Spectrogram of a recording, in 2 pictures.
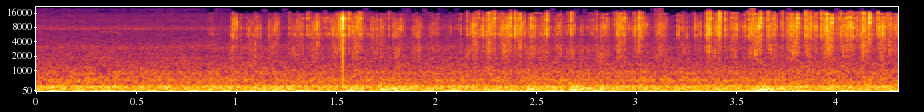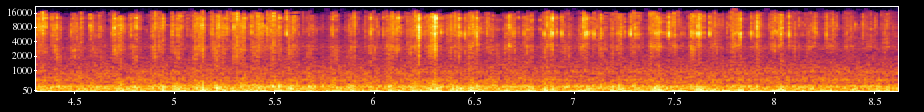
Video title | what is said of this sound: ASMR - Seiko SBDC053 Watch Sounds (Whispers, Tapping, Scratching, and Turning) | Now the bracelet is jingly, just a bit. However, it's a very dense sounding jingly sound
